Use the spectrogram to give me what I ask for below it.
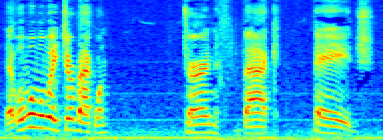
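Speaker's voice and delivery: loud, high, hurried halt; urgent stop. Real, not acted. Reader urgently asks to turn back, loud and high. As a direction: stop them before they miss it. Urgently stopping page turning.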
